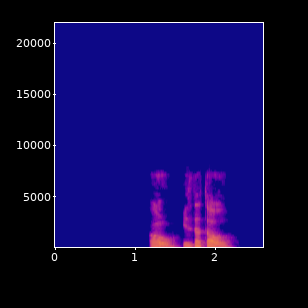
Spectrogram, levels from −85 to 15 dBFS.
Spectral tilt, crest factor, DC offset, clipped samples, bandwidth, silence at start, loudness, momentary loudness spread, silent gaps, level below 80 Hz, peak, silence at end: -7.5 dB/octave; 20 dB; under 0.1%; under 0.1%; 7.8 kHz; 1.2 s; -25 LUFS; 7 LU; none; -64 dBFS; -8 dBFS; 0.4 s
